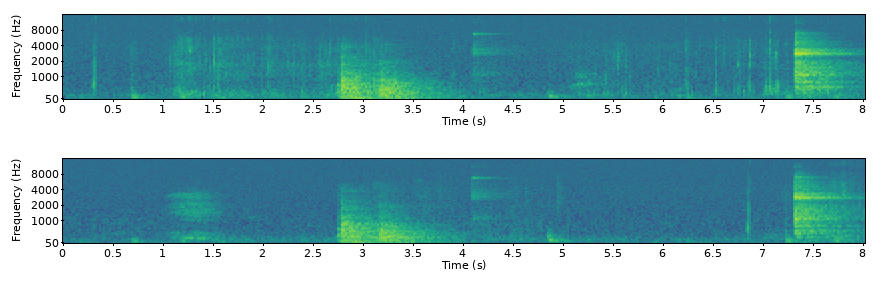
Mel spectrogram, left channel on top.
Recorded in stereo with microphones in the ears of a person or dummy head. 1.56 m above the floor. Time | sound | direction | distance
2.7 | knocking | 10° right (ahead or behind) | 2.5 m
4.1 | dishes clattering | 65° right (ahead or behind) | 4 m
